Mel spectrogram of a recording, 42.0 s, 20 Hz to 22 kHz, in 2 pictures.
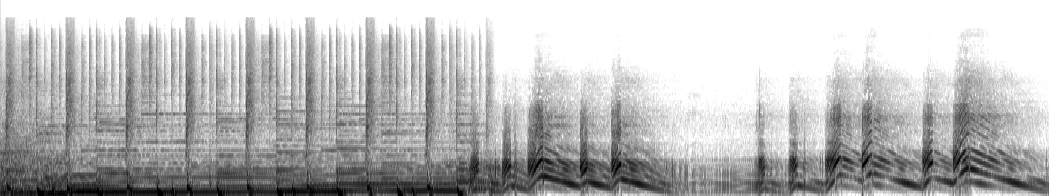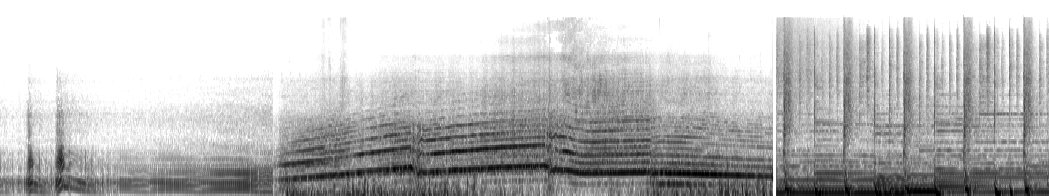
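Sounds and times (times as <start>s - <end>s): motorcycle engine idling: 0.0s - 4.5s, 13.2s - 16.7s, 22.7s - 26.5s
motorcycle engine accelerating: 0.0s - 41.9s
motorcycle engine revving: 0.0s - 41.9s.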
